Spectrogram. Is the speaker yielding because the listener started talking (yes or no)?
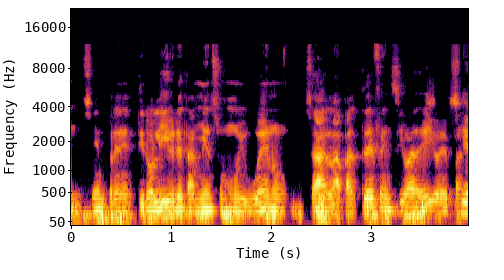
yes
